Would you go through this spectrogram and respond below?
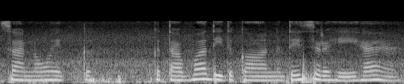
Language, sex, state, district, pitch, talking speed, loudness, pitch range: Punjabi, female, Punjab, Kapurthala, 200 Hz, 120 wpm, -14 LUFS, 190-210 Hz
